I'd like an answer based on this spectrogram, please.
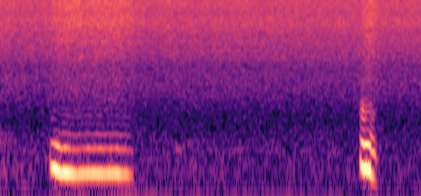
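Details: Female pet cat sleeping and dreaming indoors. A low, steady hummed murmur lasts under a second, then after a quiet pause a brief, soft grunt-like sound.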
